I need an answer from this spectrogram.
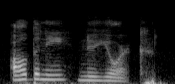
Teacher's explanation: we treat New York as one word and we place more stress on the second part York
